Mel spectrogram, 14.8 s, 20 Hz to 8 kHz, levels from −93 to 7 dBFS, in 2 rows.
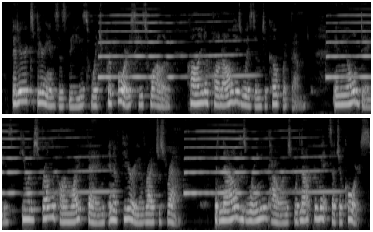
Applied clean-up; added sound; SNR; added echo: classical method WPE with log-MMSE.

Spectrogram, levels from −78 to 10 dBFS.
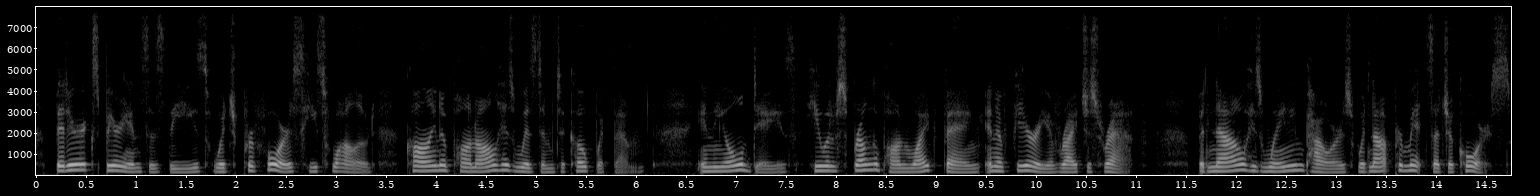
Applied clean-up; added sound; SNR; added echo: none; none; none; none.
